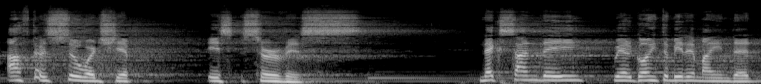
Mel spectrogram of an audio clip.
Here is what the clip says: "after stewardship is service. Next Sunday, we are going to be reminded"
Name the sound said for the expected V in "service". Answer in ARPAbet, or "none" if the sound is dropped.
V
